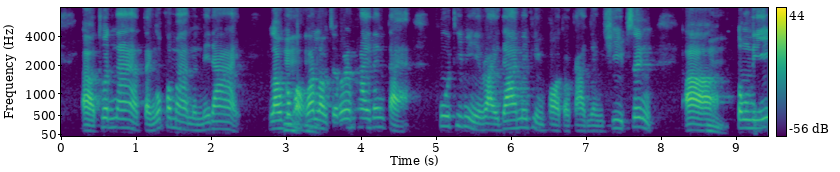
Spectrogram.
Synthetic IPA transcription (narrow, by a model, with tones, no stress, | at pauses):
ʔaː˨˩t̪ʰu˥˩ənːaː˥˩t̪ɛː˨˩ŋo˦˥pːɾa˧maː˧nma˧nma˥˩jdaː˥˩j | ɾa˧wkɔː˥˩bɔː˨˩k̚waː˥˩ɾa˧wt͡ɕa˨˩ʔɾɤː˥˩mɦa˥˩jt̪a˥˩ŋt̪ɛː˨˩ | pʰuː˥˩t̪ʰiː˥˩miː˧ɾaː˧jdaː˥˩jma˥˩jpʰi˧ə˧ŋpʰɔː˧t̪ɔː˨˩kaː˧njaː˨˩ŋt͡ɕʰiː˥˩p̚sɯ˥˩ŋ | ʔɤː˨˩t̪o˧ŋniː˦˥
